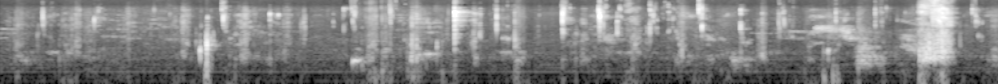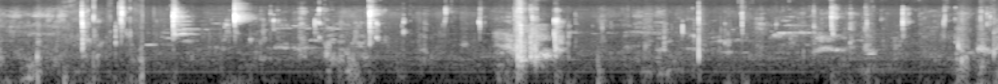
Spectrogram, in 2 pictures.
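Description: Close-miked chewing and wet mouth sounds of someone eating curd-soaked golgappa (dahi puri), with a run of short smacks and clicks and two louder bursts, about halfway and again about three quarters through.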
